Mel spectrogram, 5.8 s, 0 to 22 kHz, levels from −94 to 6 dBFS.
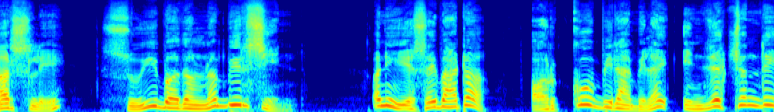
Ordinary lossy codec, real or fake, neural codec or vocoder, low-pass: none; real; none; none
